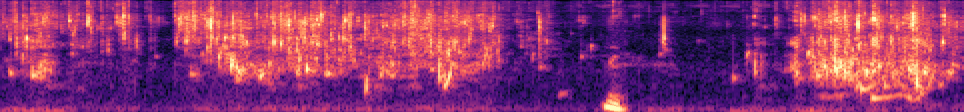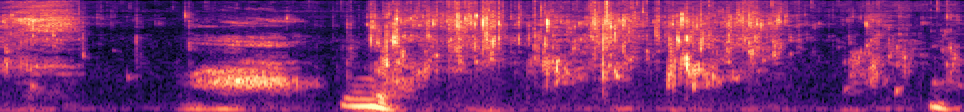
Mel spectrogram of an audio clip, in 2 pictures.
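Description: Shallow water splashing and dripping as hands scoop into it and lift stones and snails out, in three bursts of splashing with short pauses between.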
